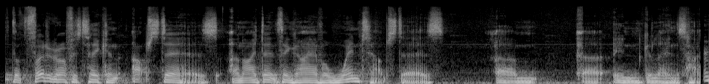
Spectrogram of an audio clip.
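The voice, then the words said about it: Ghislaine Maxwell's accent. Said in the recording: “the accent”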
